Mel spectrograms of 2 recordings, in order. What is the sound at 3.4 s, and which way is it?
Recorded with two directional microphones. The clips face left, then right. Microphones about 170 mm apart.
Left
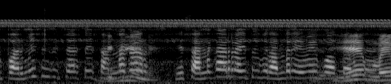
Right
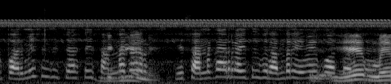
Speech, 45° right (ahead or behind).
